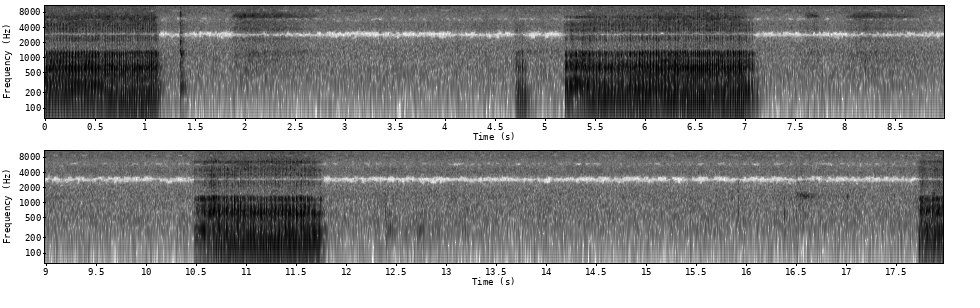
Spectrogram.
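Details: Snoring while napping: three loud, rasping snores about five seconds apart, with a steady high hum in the background.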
